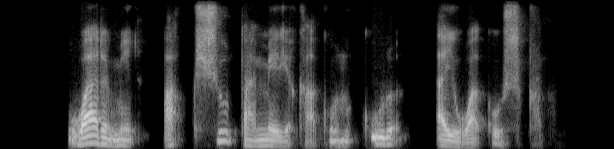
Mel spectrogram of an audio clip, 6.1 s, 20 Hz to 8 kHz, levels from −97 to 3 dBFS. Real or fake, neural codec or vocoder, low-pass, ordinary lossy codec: fake; codec, 24 kHz, 0.9 kbps, WavTokenizer, small release; 7.2 kHz; Opus, 24 kbps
